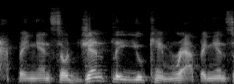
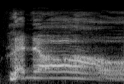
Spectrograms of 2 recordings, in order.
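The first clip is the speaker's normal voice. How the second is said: high, drawn-out call that rings like an echo; echoing cry. A narrator's reading. The echo answering from the darkness with a high ringing cry. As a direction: let the name ring back from the dark. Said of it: "an echo murmured back the word".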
